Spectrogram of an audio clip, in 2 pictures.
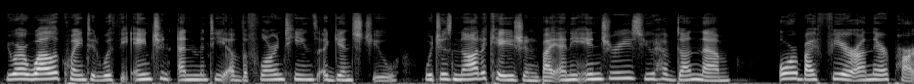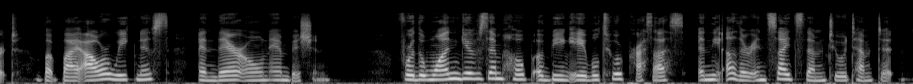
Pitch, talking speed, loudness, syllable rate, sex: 215 Hz, 190 wpm, -19 LUFS, 5.3 syllables/s, female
